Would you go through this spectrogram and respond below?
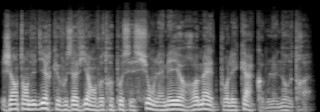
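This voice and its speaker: A man playing an anxious young farmer and husband, hesitant and imploring, with a husky voice, in a children's story. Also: mid-range voice, normal speed, close to an everyday voice. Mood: hesitant, worried.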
